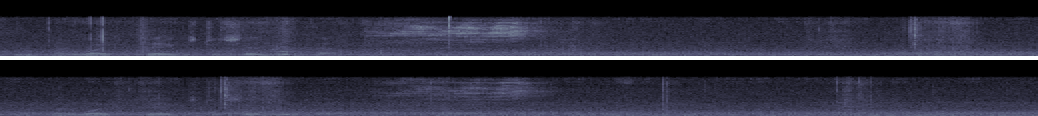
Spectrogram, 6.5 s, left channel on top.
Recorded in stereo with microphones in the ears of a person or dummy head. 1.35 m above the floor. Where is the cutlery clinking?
65° left (ahead or behind), 9.5 m.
